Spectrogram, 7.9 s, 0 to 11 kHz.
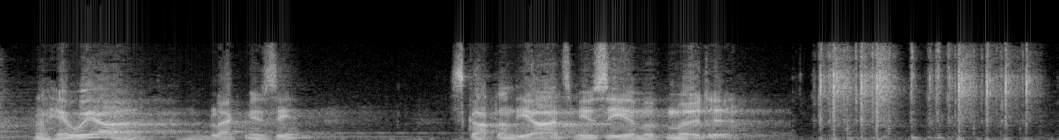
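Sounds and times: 
speech: 0.4s - 2.4s, 3.4s - 5.6s
rapid typing on a mechanical typewriter: 6.0s - 7.9s.

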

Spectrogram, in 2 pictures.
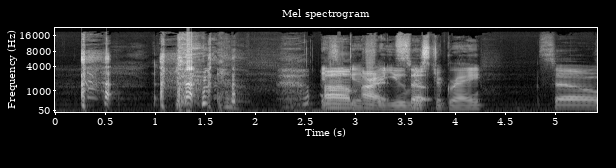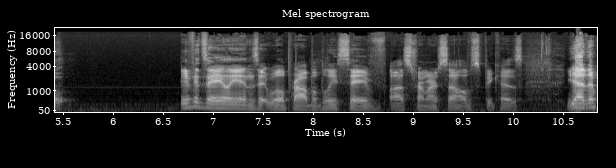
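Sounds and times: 
person coughing: 0.2s - 2.6s
speech: 2.6s - 5.6s, 6.7s - 10.8s.

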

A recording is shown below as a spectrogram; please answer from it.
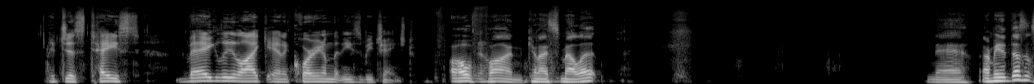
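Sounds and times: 
speech: 0.4s - 6.1s, 6.7s - 6.9s, 9.3s - 10.3s
chewing a crispy crunchy snack: 7.2s - 8.9s.

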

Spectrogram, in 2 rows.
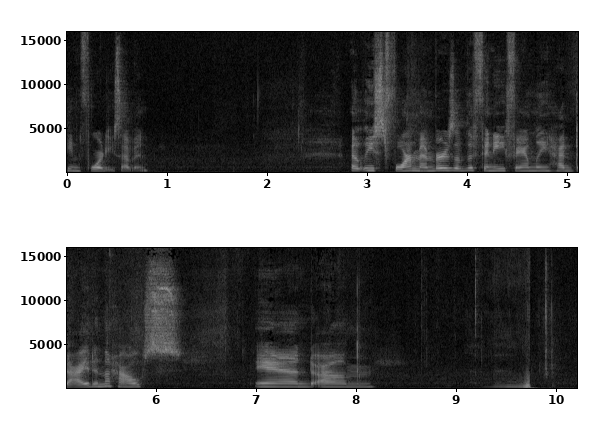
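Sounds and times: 
speech: 0.0s - 1.0s, 2.8s - 6.3s, 7.0s - 8.3s, 9.4s - 9.9s
fly buzzing against a microphone: 9.3s - 9.9s.

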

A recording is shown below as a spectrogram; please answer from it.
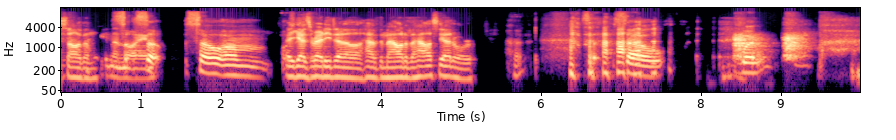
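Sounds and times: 
speech: 0.0s - 8.9s
laughter: 6.3s - 8.7s
big dog barking and howling: 8.4s - 9.4s.

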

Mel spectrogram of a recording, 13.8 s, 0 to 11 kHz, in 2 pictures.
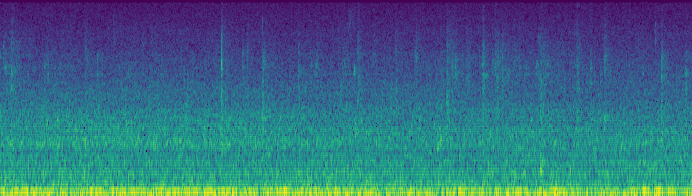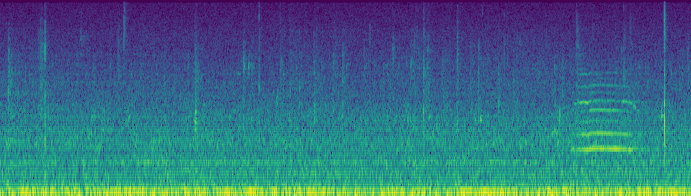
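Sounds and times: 
night rain pattering on a drystone wall: 0.0s - 13.8s
scattered sharp drips: 0.1s - 13.8s.

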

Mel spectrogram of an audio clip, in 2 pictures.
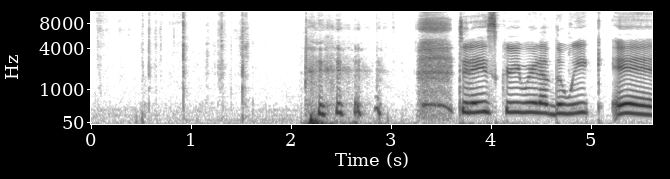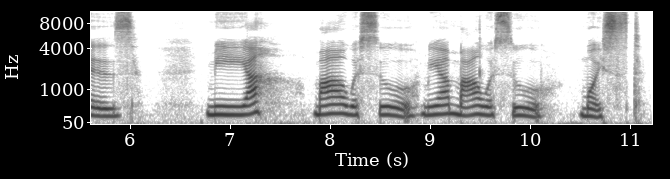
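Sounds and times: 
paper rustling as stuck paper is pulled: 0.0s - 1.9s
speech: 2.3s - 3.0s, 3.7s - 6.1s, 6.8s - 11.2s.

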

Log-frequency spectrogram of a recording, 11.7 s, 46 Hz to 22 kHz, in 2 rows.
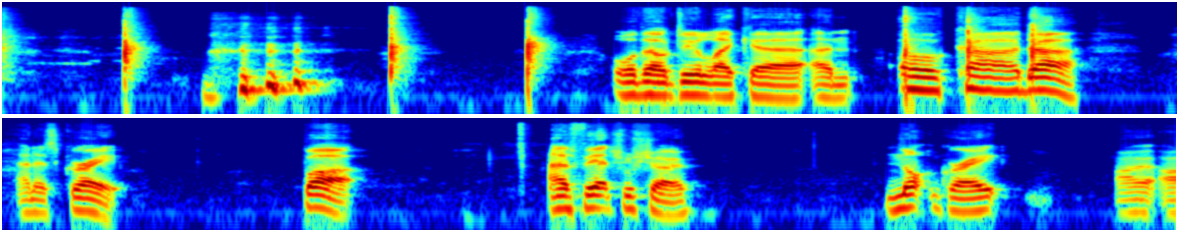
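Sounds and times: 
sharp dry hand claps demonstrating wrestling crowd heel clap and face clap: 0.0s - 0.8s, 1.9s - 2.9s, 4.5s - 5.4s
speech: 1.0s - 1.6s, 3.1s - 6.6s, 7.4s - 7.7s, 8.6s - 9.4s, 10.3s - 11.7s.

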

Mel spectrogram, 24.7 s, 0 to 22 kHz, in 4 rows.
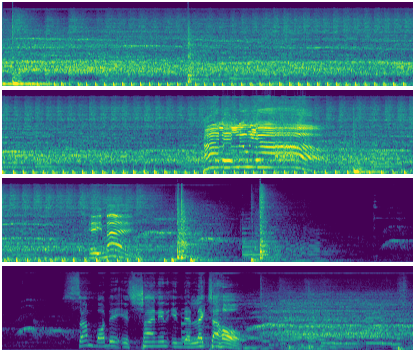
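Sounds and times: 
steady rhythmic pulse: 0.0s - 17.9s
audience shouting and cheering loudly: 0.0s - 19.6s, 21.9s - 24.6s
speech: 19.8s - 22.2s.

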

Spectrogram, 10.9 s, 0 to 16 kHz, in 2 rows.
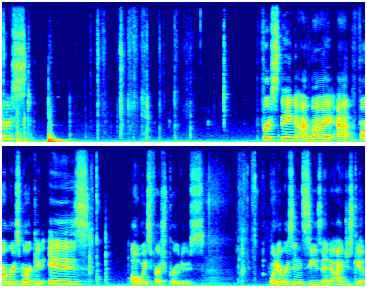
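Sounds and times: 
paper slips rustling as drawn from a mason jar: 1.2s - 3.0s
speech: 4.0s - 6.8s, 7.4s - 8.6s, 9.5s - 10.8s.

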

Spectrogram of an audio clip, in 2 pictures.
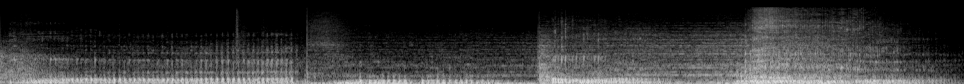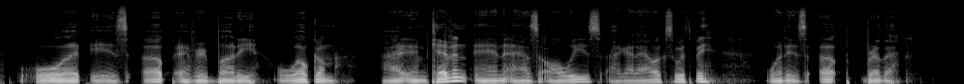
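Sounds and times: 
lion deep throaty growling: 0.0s - 9.7s
lion roaring: 0.0s - 9.7s
speech: 10.9s - 18.8s.

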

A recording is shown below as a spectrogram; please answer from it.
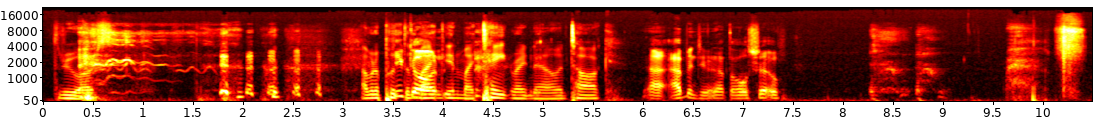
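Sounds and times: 
speech: 0.1s - 0.8s, 1.8s - 2.6s, 3.2s - 7.6s
laughter: 0.4s - 2.9s
person coughing harshly: 8.3s - 9.1s.

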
